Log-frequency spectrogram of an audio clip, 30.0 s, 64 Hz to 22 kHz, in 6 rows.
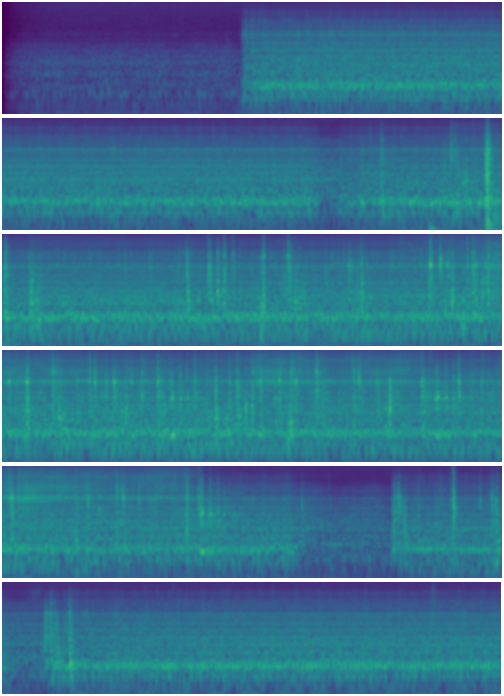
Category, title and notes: Sound effects > Objects / House appliances
MACHOff Laser Printer
Recording using a Zoom H6 Stereo plus contact mike of an Old Brother MFC-9330CDW laser printer. Printed 3 Pages
machine, office, laser, sfx, printer, print, mechanical, printing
